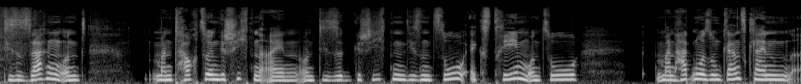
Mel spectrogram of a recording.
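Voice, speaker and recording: A woman's voice: medium pitch, a little mellow, dry recording. Reflective woman in a dry studio interview. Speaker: interview guest, audio documentary maker. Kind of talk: conversational interview, recounting own project.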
